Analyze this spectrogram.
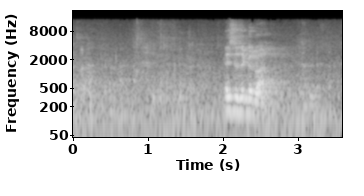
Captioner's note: laughter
